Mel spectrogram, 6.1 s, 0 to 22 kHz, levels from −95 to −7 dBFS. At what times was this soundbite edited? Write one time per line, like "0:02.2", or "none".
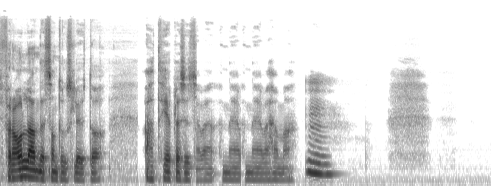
0:01.7
0:02.4
0:03.0

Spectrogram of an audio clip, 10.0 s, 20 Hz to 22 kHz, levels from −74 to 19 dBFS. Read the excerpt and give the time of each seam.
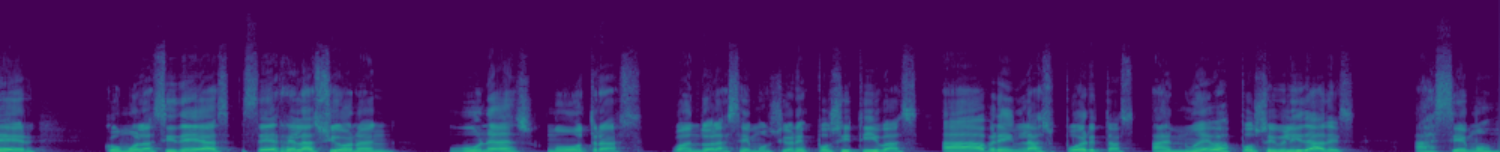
0:03.7
0:04.4

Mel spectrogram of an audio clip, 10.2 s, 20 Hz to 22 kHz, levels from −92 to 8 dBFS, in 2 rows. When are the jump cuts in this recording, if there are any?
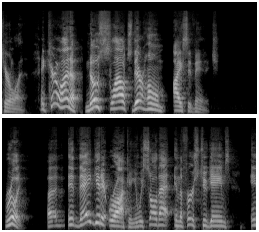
0:01.6
0:06.4

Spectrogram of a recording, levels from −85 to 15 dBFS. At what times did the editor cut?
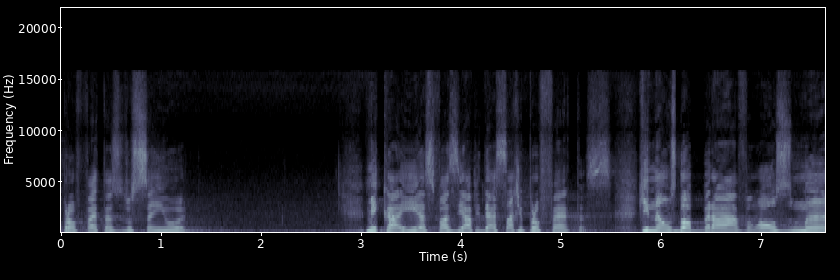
0:04.1
0:04.5
0:06.1

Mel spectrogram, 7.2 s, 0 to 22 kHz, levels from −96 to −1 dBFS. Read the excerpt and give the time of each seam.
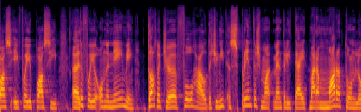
0:01.6
0:03.1
0:06.1

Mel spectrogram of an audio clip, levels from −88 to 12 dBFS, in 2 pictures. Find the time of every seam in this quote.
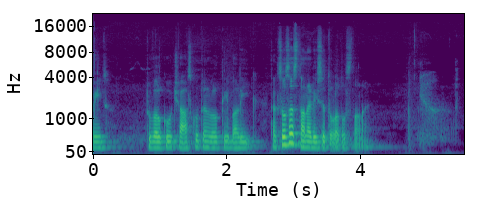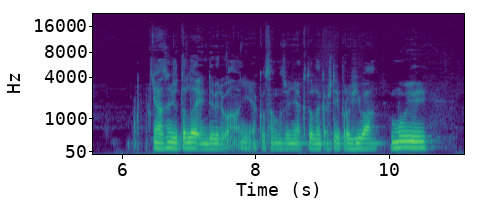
0:02.6

